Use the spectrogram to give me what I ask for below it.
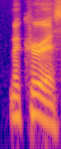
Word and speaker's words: Mercouris: That's Alex Christoforou, and that's Alexander Mercouris. Is that correct? Am I pronouncing that correct?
